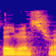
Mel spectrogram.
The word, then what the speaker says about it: Davies: It is generally true that the Welsh surname that looks like Davies in letters is pronounced Davis, right, in general? – Yeah, in Wales.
